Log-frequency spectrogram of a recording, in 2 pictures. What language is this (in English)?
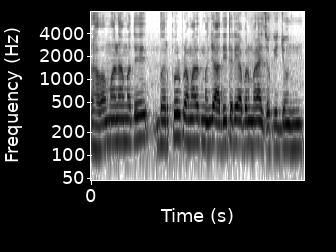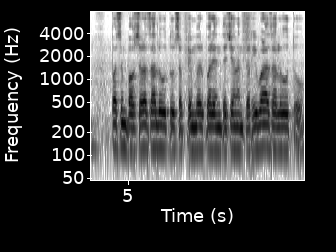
Marathi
